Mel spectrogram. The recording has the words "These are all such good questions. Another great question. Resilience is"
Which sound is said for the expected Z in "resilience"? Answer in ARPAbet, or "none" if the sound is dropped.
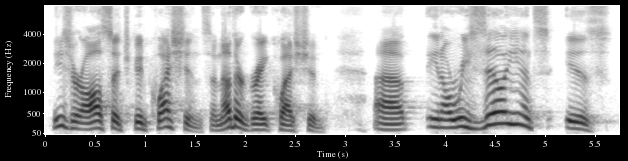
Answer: Z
